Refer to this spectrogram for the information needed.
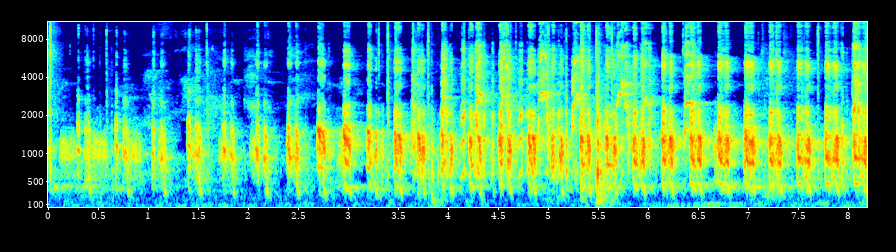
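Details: Hybrid chukar partridge, a young bird not yet fully mature and kept for fighting, giving a fast run of short clucking notes at about three to four per second, steady and mid-pitched, growing louder toward the end.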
